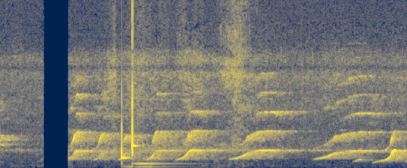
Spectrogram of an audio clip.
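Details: A female Javan gibbon gives a series of rising, swooping hoots, repeated about every half second, in cold forest during a territorial conflict as her group meets a neighbouring group at their boundary.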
